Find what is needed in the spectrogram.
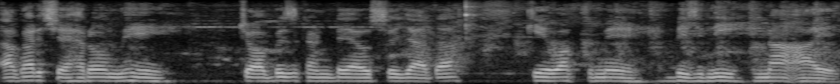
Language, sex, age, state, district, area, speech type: Urdu, male, 30-45, Uttar Pradesh, Gautam Buddha Nagar, urban, spontaneous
